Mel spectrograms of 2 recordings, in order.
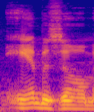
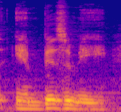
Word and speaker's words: AmBisome: lastly know your pronunciations pronouncing ambisome as ambisomy is a recipe for disaster don't overload your slides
